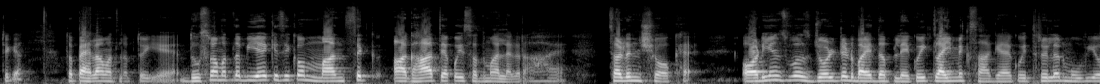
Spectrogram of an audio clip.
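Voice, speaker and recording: Man, exam-prep vocab teacher, slightly high voice, chatty, jokes, slow read-outs of examples. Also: a little mellow. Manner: explains in Hindi, reads English examples slowly and deliberately; chatty, jokes with students, keeps asking "theek hai?".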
